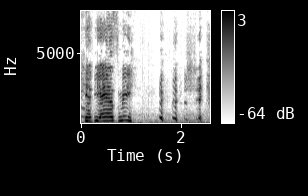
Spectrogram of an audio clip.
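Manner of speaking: high, laughing through the words; amused, giggly and high. Real, not acted. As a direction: chuckle as you say it. Chuckling over a spicy party memory.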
